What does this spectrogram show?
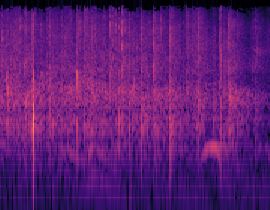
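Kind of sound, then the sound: crowd, audience clapping hands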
